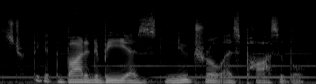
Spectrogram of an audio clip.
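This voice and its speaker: A yoga instructor guiding a sleep meditation in a soothing, unhurried way with long pauses. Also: sits low, background noise. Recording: singing bowl tones over the voice. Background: singing bowls and sound bath tones.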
